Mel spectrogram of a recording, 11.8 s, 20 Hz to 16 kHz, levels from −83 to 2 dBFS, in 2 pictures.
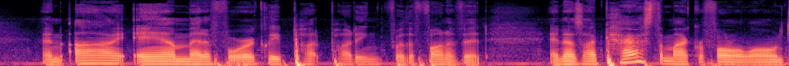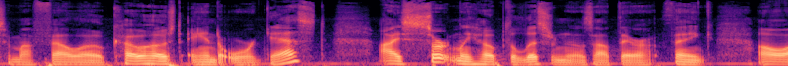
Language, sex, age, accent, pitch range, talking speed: English, male, 30-49, American, 110-165 Hz, 165 wpm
